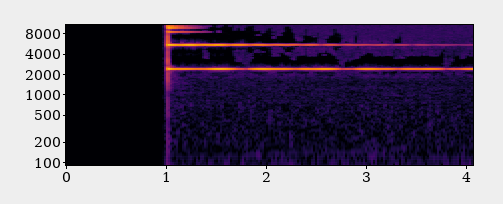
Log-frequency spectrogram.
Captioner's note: bell dings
